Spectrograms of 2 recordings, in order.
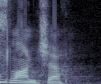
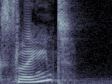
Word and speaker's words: Sláinte: Sláinte. – What's that? – Cheers. – Sláinte? Oh, yes. – Like slaint? Sláinte? – It's pronounced sláinte.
